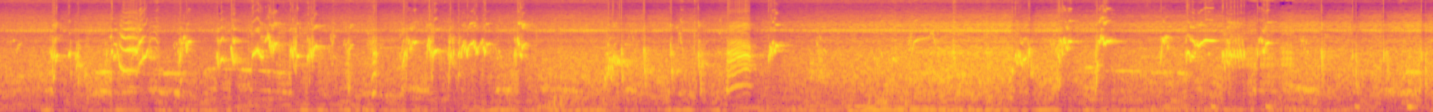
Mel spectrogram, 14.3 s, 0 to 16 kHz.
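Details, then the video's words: Javan myna (jalak kebo) in full, energetic song: a dense run of squawks, harsh chatters and short whistled chirps, most above 1k. A steady high whine and a low hum run underneath. "Masteran burung jalak kebo gacor"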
